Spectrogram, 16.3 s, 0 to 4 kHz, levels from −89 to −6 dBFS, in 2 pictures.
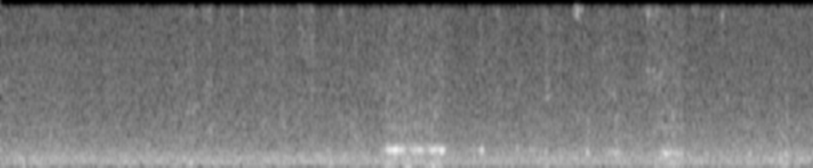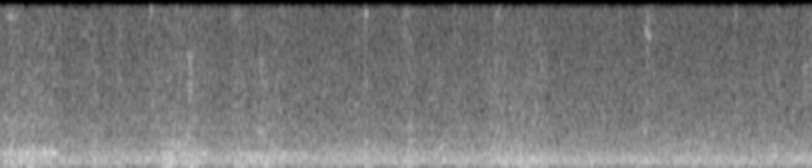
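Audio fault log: No fault is heard in the speech. It carries the narrow band of a phone call, with nothing above 4 kHz and a grain of coding noise, which fits a standard G.711 A-law call path.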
